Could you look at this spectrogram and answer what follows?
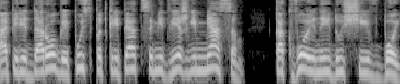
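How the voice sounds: A natural reading voice with fairly even intonation is heard in quiet surroundings.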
